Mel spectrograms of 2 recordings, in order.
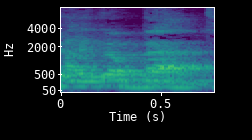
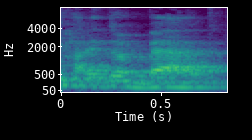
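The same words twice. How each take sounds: First: হায়দ্রাবাদ with a plain open a on বাদ; হায়দ্রাবাদ বাংলা উচ্চারণে; Bengali-style Hyderabad. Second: হায়দ্রাবাদ with the last a flattened toward bad; British ঢঙে হায়দ্রাবাদ; British-style Hyderabad. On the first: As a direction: say হায়দ্রাবাদ ending in a clear bad. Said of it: "যদি আমরা এভাবে উচ্চারণ করি". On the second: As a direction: say হায়দ্রাবাদ the British way, ending like bæd. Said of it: "ব্রিটিশদের মতো যদি উচ্চারণ করি". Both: Shown as a demonstration.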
